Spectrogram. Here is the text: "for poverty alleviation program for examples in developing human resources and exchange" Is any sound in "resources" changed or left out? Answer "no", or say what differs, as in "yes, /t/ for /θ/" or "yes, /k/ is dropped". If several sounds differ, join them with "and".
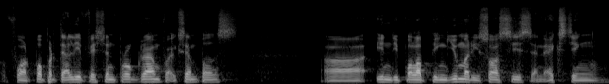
yes, /s/ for /z/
